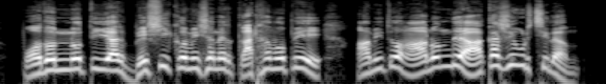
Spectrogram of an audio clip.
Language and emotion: Bengali, happy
